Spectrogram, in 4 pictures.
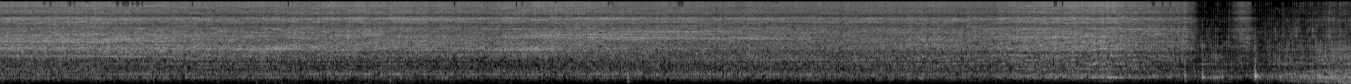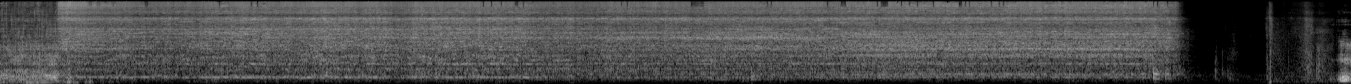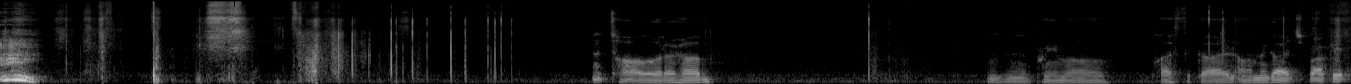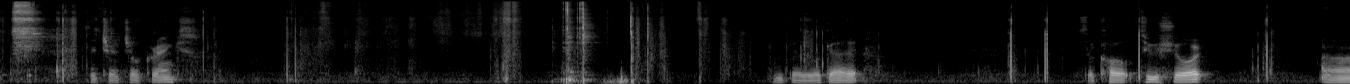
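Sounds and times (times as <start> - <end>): bicycle hub ratcheting buzz: 0.0 - 25.4.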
